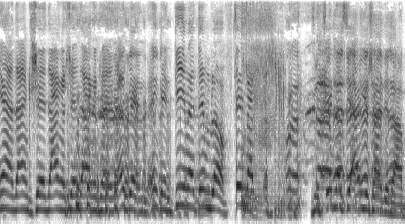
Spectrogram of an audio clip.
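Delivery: high, gushing show host thanks. Pretend. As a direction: play the flattered star host. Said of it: "die Moderatorin von dieser Show".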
